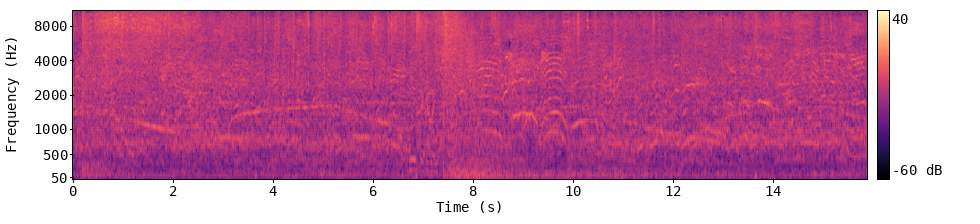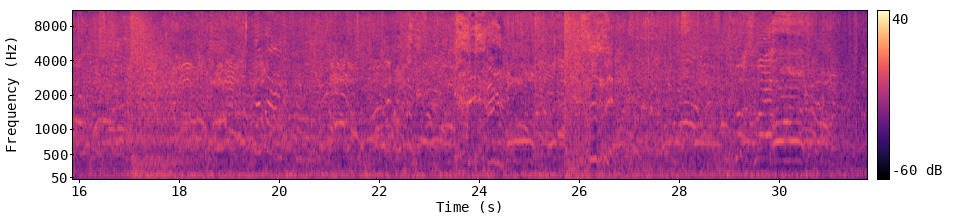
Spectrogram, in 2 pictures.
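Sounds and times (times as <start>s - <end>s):
dense noisy street protest crowd shouting and clamoring: 0.0s - 31.7s
speech: 6.8s - 7.8s
loud bangs: 7.3s - 9.4s, 16.3s - 19.4s.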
